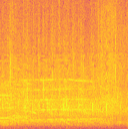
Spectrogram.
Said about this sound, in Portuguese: Aplausos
